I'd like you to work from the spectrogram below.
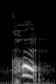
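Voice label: "kong4", Mandarin Chinese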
